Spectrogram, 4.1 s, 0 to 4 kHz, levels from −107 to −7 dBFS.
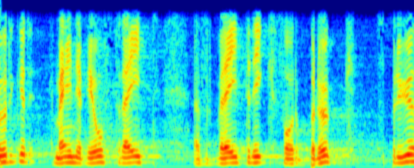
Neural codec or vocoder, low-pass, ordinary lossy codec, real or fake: none; 3.6 kHz; none; real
